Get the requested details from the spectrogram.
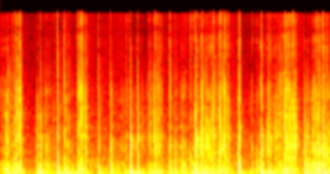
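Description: Long pointed nails tap and scratch the embossed surface of a red croc-textured leather wallet with a strap. A rapid, uneven series of short, dry taps mixes with scratchy rasping. Each tap dies away almost instantly, leaving a dull, low-weighted sound.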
